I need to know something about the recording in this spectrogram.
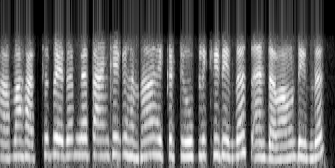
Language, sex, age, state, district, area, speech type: Sindhi, female, 18-30, Rajasthan, Ajmer, urban, conversation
